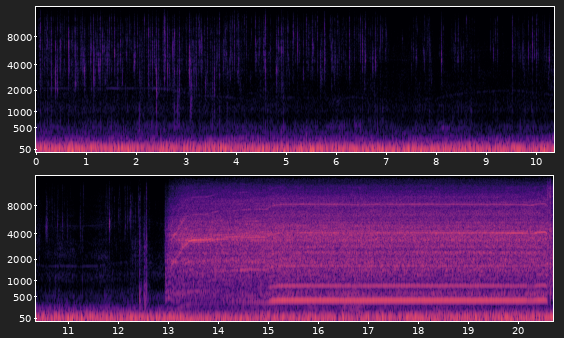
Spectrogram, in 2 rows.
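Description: Water dripping from holes drilled in a fiberglass sailboat keel, over a low rumble; the dripping is water trapped inside the keel draining out. About two-thirds of the way in, a Makita 18V cordless drill spins up with a rising whine and runs at a steady pitch as it bores into the keel, then cuts off.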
